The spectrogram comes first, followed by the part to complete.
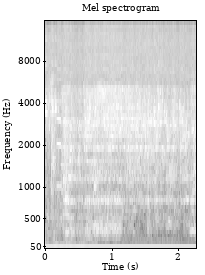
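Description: A comic sound effect: a loud rushing, gushing noise like water being flushed, with the deep rumble under it falling away a little under a second in.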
